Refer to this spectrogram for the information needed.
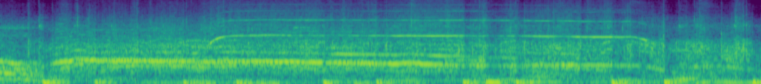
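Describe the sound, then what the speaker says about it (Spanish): Audience at a Los Chichos show in Vigo's Sala Río roaring with applause and cheers, long drawn-out shouts and whistles held over continuous close, heavy clapping. "Otro aplauso fuerte para mi hermano Julio."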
